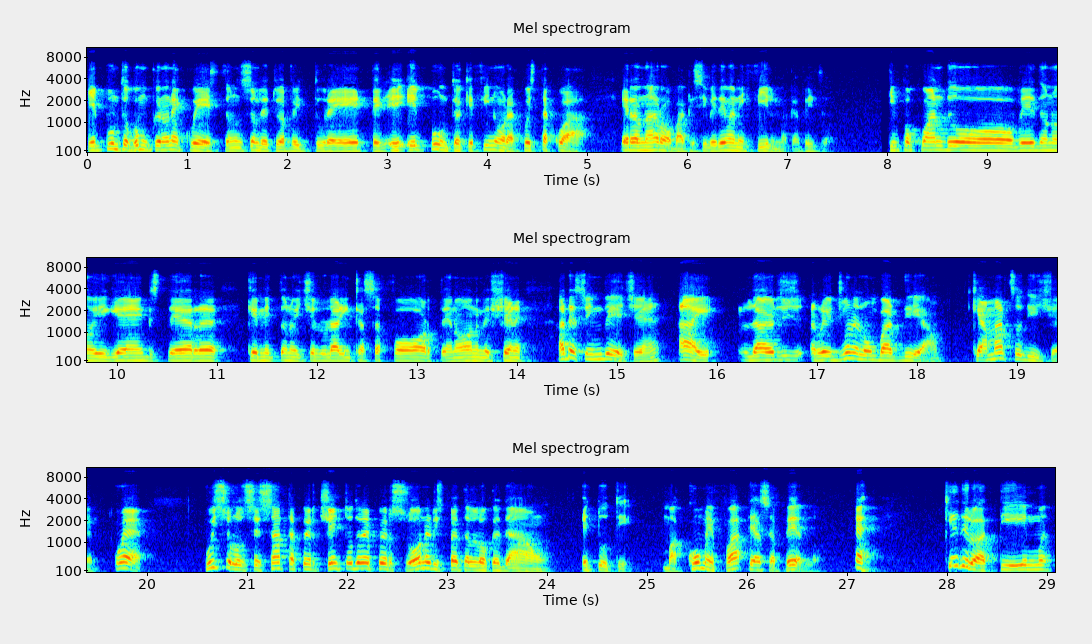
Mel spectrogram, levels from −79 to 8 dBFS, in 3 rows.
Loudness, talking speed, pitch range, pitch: -18 LUFS, 155 wpm, 110-150 Hz, 125 Hz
